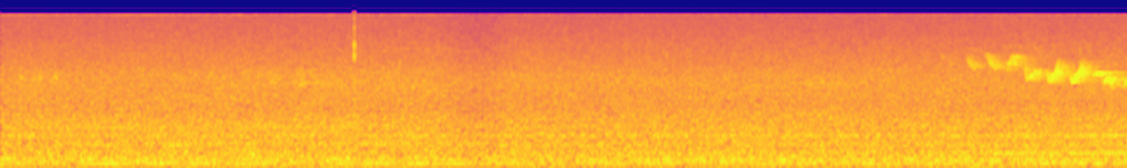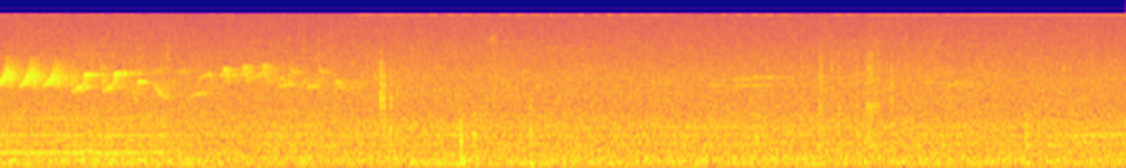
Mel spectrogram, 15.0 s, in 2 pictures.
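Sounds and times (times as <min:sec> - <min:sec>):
songbird singing: 0:00.0 - 0:03.0, 0:06.2 - 0:15.0
outdoor background hiss: 0:00.0 - 0:15.0.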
